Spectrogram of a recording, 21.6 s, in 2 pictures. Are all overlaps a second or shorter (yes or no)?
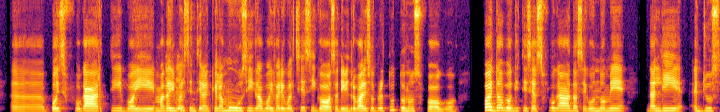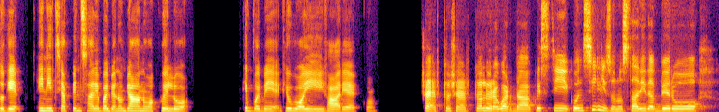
yes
